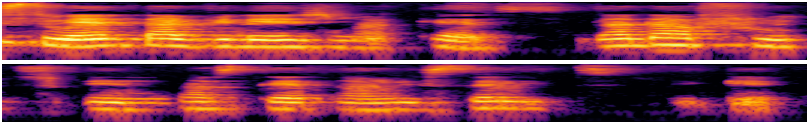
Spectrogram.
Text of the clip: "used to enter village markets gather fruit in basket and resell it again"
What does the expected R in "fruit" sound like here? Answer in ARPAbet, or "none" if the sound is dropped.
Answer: R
